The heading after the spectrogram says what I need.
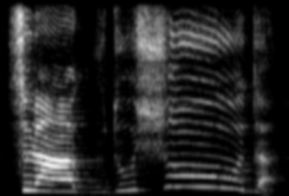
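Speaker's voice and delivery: high, loud, drawn-out complaint; spat-out disgust. A narrator's reading. Wolf tasting hot-water soup, loud high disgust. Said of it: "cracha-t-il".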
